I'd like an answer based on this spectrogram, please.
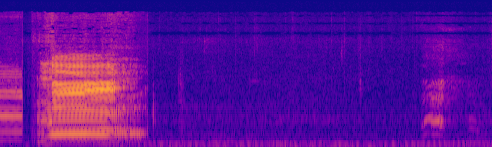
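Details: Tame cattle walking a mining road toward a green village; one full, deep moo lasting about a second, then low rumbling quiet and a faint distant call near the end.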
